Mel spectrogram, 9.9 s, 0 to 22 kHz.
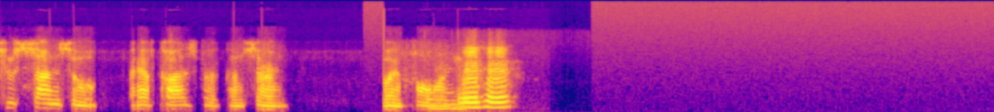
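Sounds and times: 
speech: 0:00.0 - 0:02.9, 0:03.8 - 0:05.2
static interference hiss on a remote call connection: 0:06.0 - 0:09.9.

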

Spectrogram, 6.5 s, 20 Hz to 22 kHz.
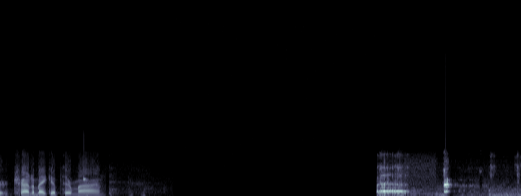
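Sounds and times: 
speech: 0:00.0 - 0:01.5, 0:04.7 - 0:05.6
person burping loudly: 0:04.7 - 0:05.1.

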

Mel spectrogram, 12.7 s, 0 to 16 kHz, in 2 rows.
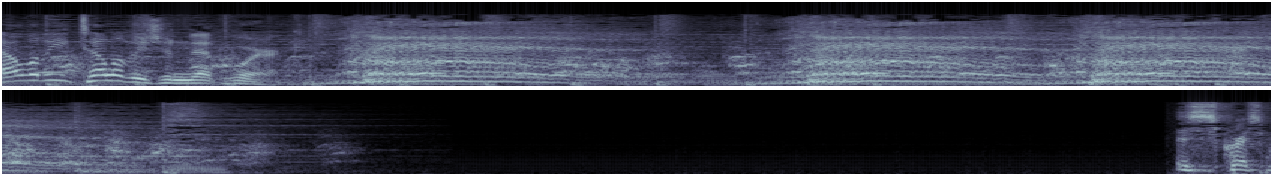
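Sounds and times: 
speech: 0:00.0 - 0:02.4, 0:12.2 - 0:12.6
several dogs barking: 0:00.0 - 0:08.2.

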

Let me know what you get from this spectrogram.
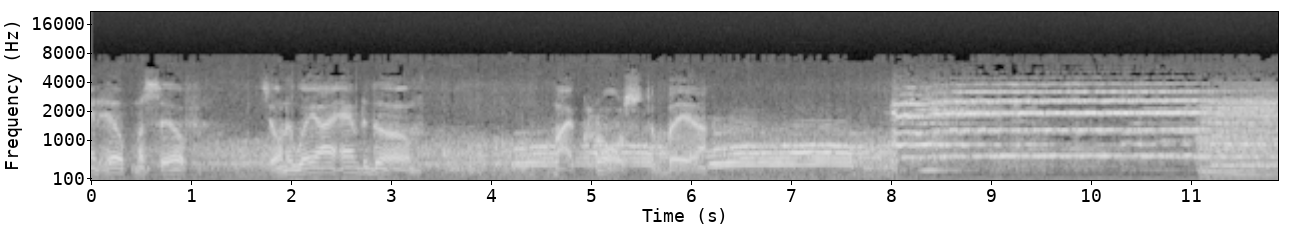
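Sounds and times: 
speech: 0:00.0 - 0:03.4, 0:04.2 - 0:06.6
moving train rumbling: 0:00.0 - 0:11.8
train whistle: 0:06.0 - 0:11.8.

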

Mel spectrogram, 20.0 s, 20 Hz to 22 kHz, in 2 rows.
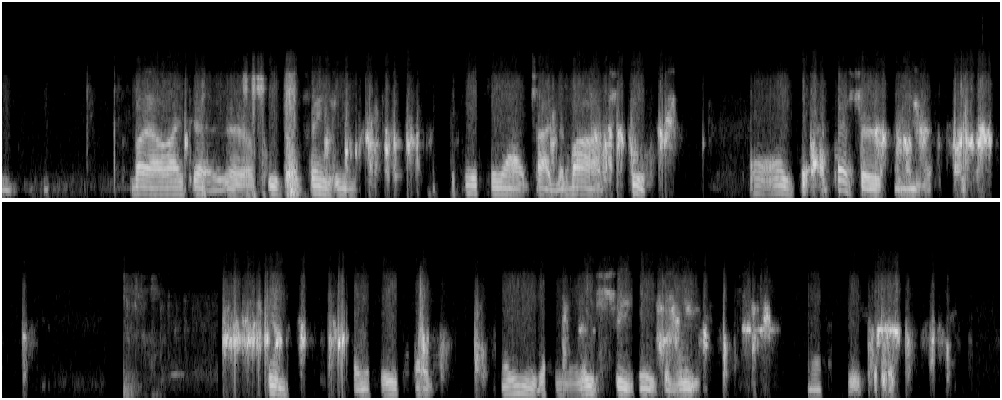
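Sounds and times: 
tinny voice over speakerphone line with feedback: 0:01.2 - 0:06.7, 0:07.5 - 0:09.9, 0:12.2 - 0:19.5
speech: 0:01.3 - 0:03.7, 0:04.6 - 0:06.6, 0:07.5 - 0:09.8, 0:12.6 - 0:17.1, 0:18.0 - 0:19.1.

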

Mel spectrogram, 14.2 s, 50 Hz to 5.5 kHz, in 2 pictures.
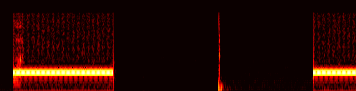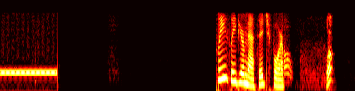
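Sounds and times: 
telephone ringback tone through a handset: 0:00.3 - 0:02.3, 0:06.3 - 0:08.3
speech: 0:11.5 - 0:13.0, 0:13.6 - 0:13.9.

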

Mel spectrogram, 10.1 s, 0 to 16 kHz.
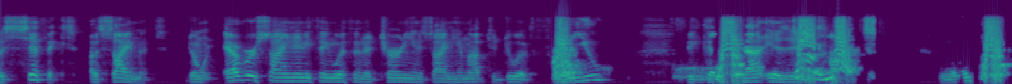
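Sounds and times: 
speech: 0:00.0 - 0:08.8, 0:09.4 - 0:10.1
dog barking: 0:05.5 - 0:06.1, 0:06.8 - 0:08.8, 0:09.8 - 0:10.1.

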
